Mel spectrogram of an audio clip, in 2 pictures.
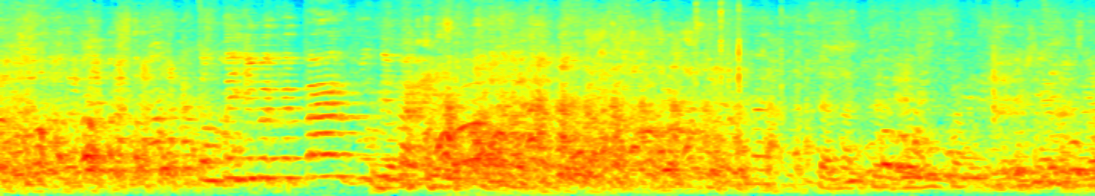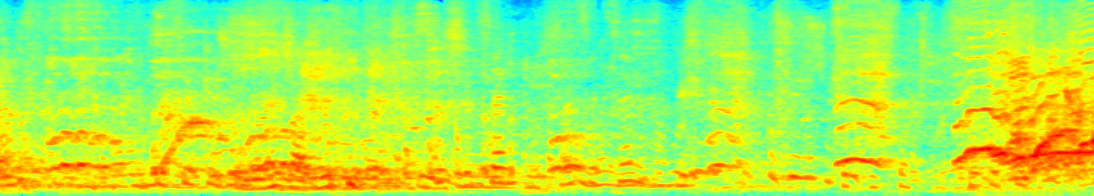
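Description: A woman speaks with animation on a stage, heard from a distance in a large hall.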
